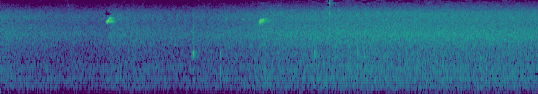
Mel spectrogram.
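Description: Quiet outdoor ambience: a steady high hiss with a few brief high chirps, the loudest about a second in.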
